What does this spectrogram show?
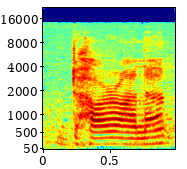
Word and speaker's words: dharana: is that yes so there's a d and h together and in the language it's pronounced da dharana so dharana means what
